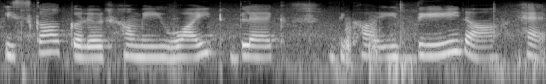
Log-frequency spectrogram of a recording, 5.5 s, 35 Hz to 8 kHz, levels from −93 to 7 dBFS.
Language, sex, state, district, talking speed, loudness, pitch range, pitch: Hindi, female, Punjab, Fazilka, 100 wpm, -13 LUFS, 200-245 Hz, 215 Hz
